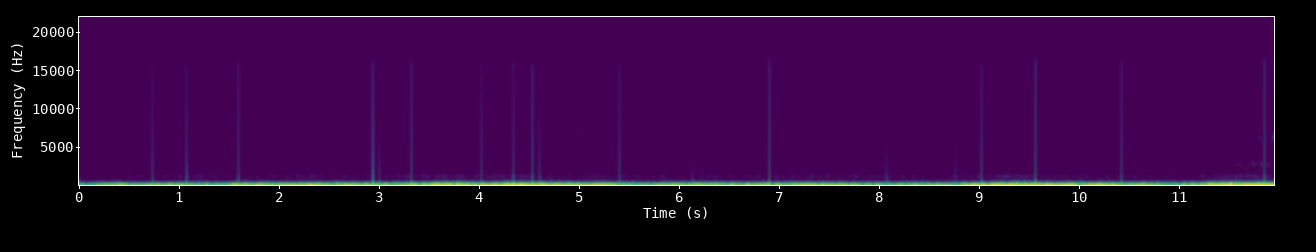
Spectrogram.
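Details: Only a steady low hum with scattered sharp clicks and taps is heard, with no animal calls.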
